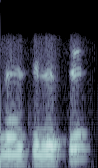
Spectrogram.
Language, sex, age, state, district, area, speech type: Hindi, male, 18-30, Uttar Pradesh, Azamgarh, rural, conversation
